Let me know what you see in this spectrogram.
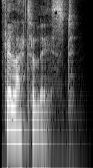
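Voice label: "philatelist", British English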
